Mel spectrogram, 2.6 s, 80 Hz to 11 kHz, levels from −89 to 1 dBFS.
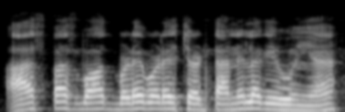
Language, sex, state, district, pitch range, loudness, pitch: Hindi, male, Jharkhand, Garhwa, 160-185 Hz, -14 LUFS, 175 Hz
